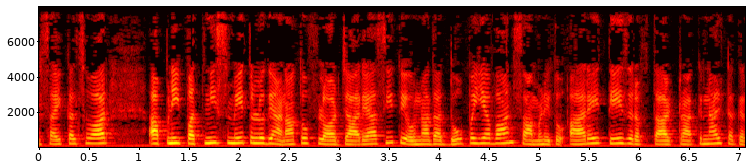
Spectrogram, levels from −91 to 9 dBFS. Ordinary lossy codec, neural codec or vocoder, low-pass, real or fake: none; none; none; real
